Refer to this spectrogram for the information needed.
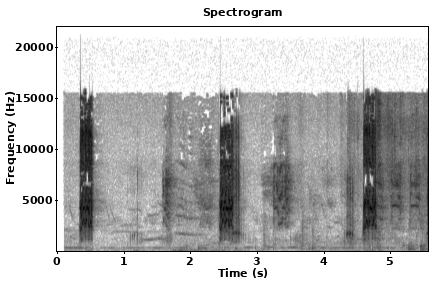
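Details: Green-cheeked conure giving harsh, broadband screeches, three short loud bursts spaced about two seconds apart, with faint scratchy rustling and soft chatter in between.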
